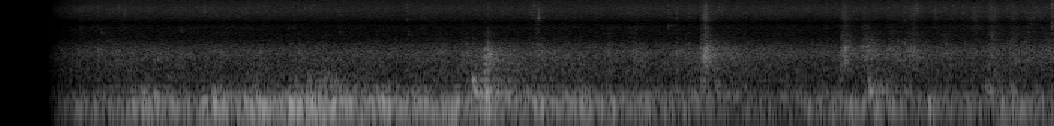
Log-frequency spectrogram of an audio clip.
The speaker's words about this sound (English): Another dimension of these glaciers is that they actually have a sound. A sound? Yeah, it, it, it sounds really menacing. So Cora Rose from the Art We There project was kind enough to let us play a recording she made of a glacier.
